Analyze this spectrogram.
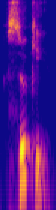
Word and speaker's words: tsuki: the Japanese word for moon and moon is Suki Suki is spelled TS u k i and Suki is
